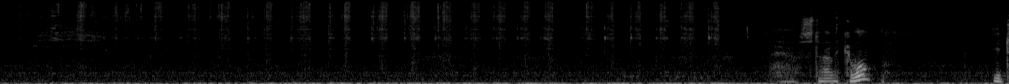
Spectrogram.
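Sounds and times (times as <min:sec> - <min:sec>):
tool scratching paint on plastic: 0:00.0 - 0:07.3.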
